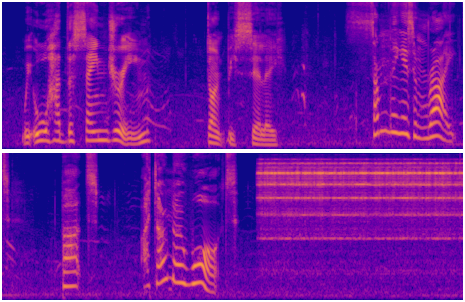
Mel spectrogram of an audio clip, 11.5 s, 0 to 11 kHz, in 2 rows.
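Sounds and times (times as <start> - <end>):
speech: 0.2 - 2.0, 2.6 - 3.6, 4.6 - 9.1
electric school bell ringing at the end of lunchtime: 9.0 - 11.5.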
